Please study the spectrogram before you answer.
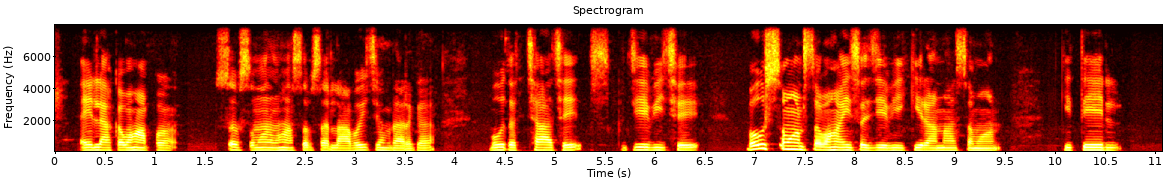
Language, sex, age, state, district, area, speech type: Maithili, female, 60+, Bihar, Araria, rural, spontaneous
